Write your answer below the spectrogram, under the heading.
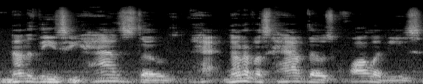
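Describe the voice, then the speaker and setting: Over noticeable background noise, a man with a fairly low pitch speaks at a fairly slow pace with ordinary pitch variation. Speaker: podcast host. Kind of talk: religious teaching podcast, casual chat. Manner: nervous speaker, self-described as scared in front of people.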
